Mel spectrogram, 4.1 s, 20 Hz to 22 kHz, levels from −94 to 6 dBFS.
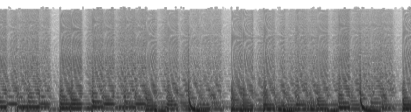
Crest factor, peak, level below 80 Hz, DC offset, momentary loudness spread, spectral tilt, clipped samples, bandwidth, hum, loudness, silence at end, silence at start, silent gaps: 12 dB; -2 dBFS; -20 dBFS; 0.7%; 2 LU; -6 dB/octave; under 0.1%; 17.5 kHz; none; -15 LUFS; 0 s; 0 s; none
